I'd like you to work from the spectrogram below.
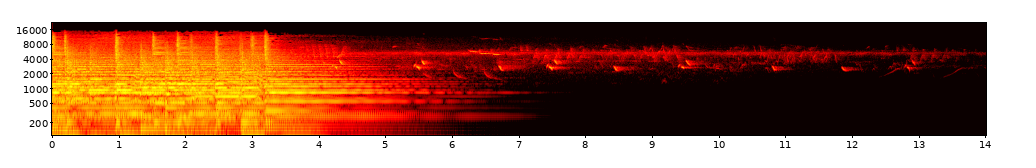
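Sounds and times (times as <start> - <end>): music: 0.0 - 6.6
bird chirping: 0.0 - 13.9.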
